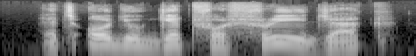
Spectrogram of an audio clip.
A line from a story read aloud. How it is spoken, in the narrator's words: he said flatly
